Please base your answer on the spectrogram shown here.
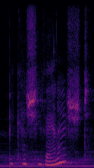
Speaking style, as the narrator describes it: I whispered

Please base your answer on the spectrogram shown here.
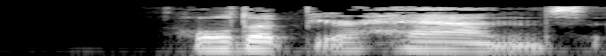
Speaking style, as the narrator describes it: says Yestrel quietly

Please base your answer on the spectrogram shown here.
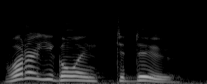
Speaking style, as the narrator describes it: asked the carpenter

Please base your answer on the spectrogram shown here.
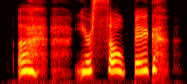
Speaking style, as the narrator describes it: Shayna said breathlessly

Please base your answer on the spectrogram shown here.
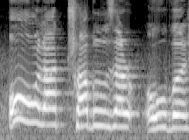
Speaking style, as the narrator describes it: cried

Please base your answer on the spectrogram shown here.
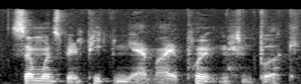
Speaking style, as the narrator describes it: muttered

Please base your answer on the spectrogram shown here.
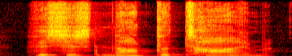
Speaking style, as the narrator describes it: she snapped

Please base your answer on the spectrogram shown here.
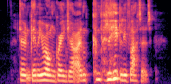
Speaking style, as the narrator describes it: he answered with a laugh

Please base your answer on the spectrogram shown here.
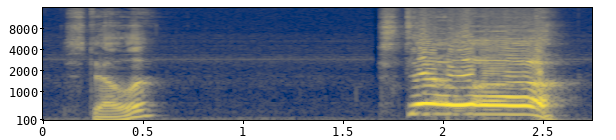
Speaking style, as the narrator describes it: cried Bert

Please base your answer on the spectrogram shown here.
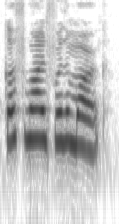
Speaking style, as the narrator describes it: cried Eomer

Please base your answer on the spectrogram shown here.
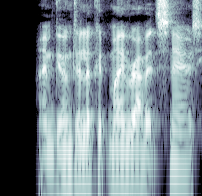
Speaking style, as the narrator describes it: he said

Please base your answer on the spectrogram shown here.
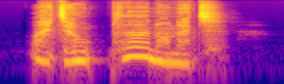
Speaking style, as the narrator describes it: Harry said, gasping

